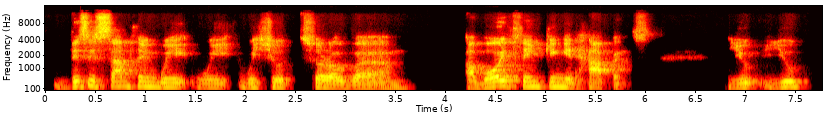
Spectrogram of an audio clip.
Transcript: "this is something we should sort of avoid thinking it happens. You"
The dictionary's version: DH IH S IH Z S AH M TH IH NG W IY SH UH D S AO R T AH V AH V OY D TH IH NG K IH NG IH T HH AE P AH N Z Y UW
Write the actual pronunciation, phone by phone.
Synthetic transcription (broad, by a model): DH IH S IH Z S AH M TH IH NG W IY SH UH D S AO R T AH V AH V OY D TH IH NG K IH NG IH T HH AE P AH N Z Y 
